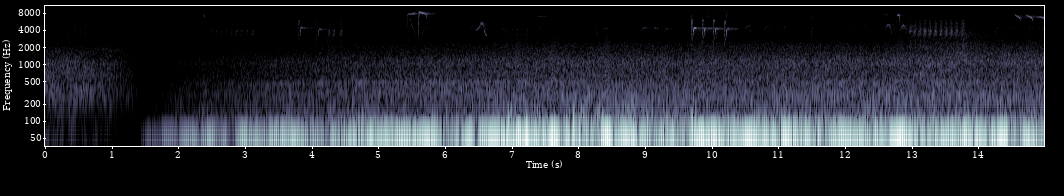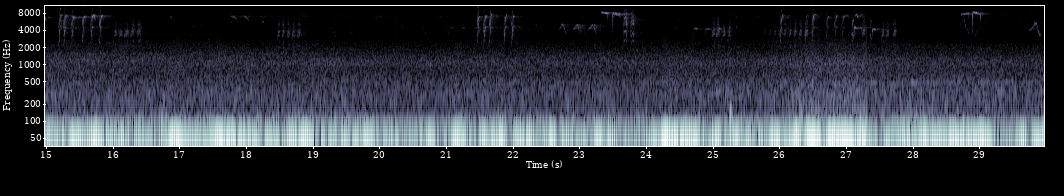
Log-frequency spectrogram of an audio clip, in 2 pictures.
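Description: Wild birds chirping and singing in many short calls over a steady low background noise. The birdsong starts about two seconds in, after a brief near-silent gap.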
